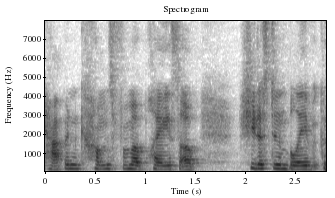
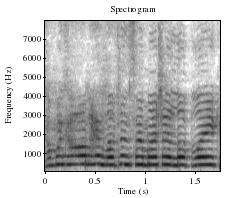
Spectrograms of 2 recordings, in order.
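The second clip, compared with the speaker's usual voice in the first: high, fast-building swooning outburst; gushing fangirl; 12 semitones higher, 5 dB louder than usual. Retold or imitated. Listener swooning over Blake in the audiobook, gushing fangirl. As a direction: gush like a smitten fan.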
